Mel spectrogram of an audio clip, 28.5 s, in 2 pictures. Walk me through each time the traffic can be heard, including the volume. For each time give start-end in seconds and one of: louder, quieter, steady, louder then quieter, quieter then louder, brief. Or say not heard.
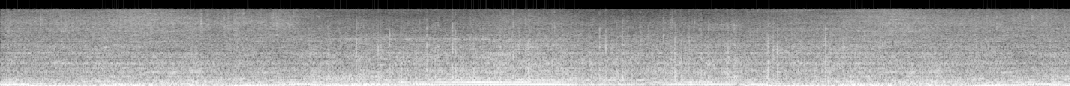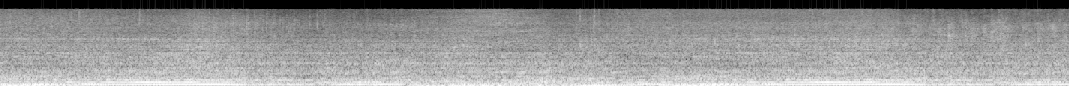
0.0-28.4 steady.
